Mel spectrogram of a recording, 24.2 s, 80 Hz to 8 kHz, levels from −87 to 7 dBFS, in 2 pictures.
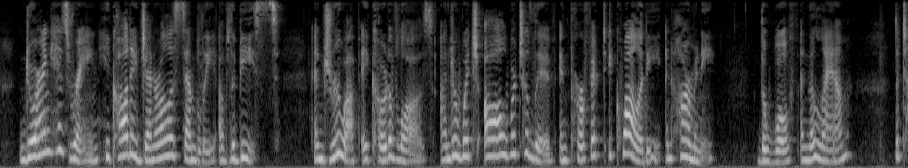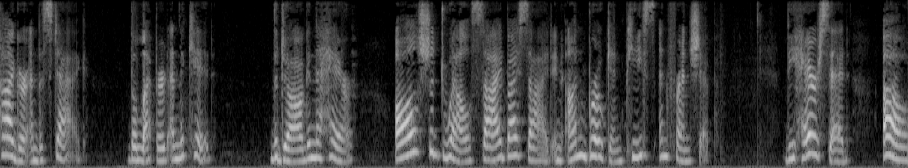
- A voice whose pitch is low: No, very high, 250 Hz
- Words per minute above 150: Yes, average, 160 wpm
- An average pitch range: Yes, average, 4.9 semitones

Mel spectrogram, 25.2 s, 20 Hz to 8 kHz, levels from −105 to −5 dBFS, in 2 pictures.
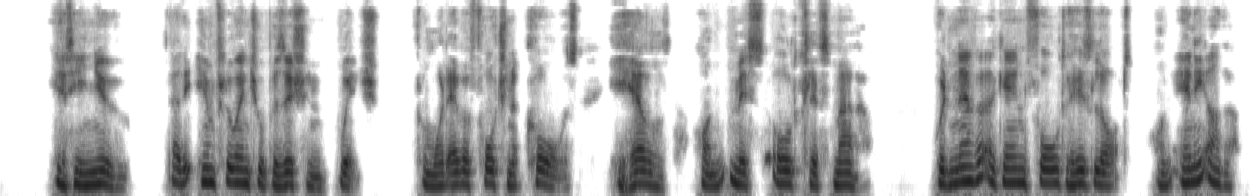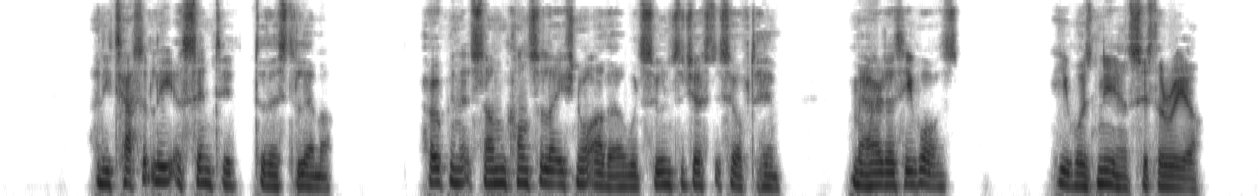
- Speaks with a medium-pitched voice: Yes, medium, 145 Hz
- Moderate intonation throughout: Yes, average, 3.2 semitones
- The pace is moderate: No, slow, 130 wpm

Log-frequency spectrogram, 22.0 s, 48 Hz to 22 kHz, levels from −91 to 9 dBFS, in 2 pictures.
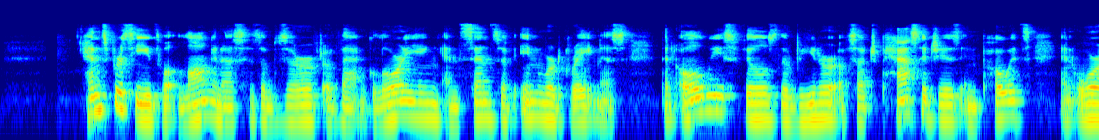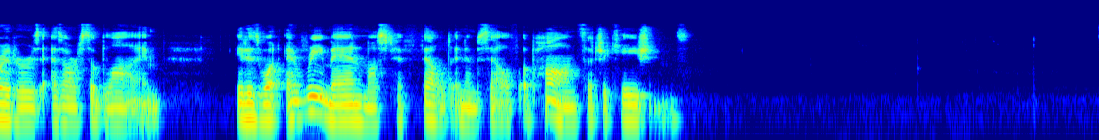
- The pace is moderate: No, slow, 115 wpm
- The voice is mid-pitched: No, low, 115 Hz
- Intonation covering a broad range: No, average, 3.2 semitones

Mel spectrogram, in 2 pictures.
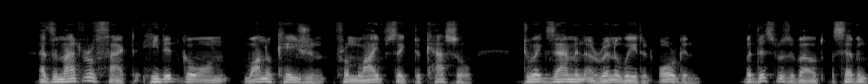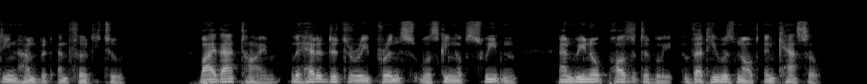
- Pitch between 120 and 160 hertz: No, low, 105 Hz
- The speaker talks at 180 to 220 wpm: No, average, 155 wpm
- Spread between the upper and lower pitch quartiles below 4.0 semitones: Yes, average, 3.1 semitones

